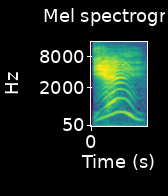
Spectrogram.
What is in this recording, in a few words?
yeei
